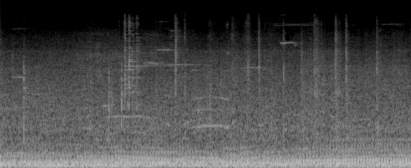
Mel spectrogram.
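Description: Steady rumble of street traffic, with scattered clicks and clatter.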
